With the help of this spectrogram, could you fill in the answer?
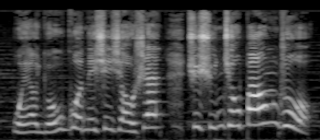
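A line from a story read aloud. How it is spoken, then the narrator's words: Sudden shout. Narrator (Chinese): 弗洛格突然大叫起来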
